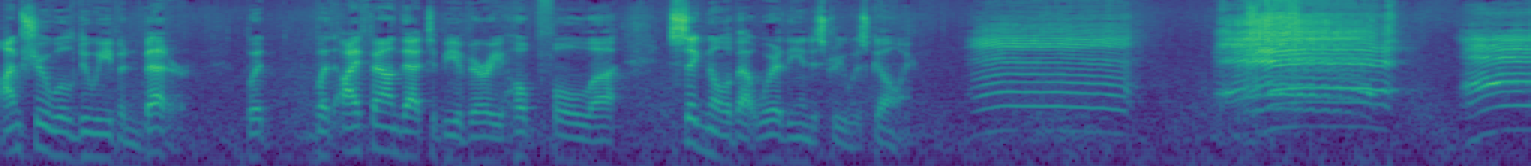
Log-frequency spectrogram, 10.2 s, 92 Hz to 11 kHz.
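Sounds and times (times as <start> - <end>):
speech: 0.0 - 6.7
sheep bleating on a farm beneath wind turbines: 6.4 - 10.2.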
